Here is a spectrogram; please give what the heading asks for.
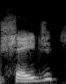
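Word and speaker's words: שד: em nome de El Shadai o todo-poderoso ah na verdade a palavra a palavra Hebraica shad sh a d alguns pronunciam Shade shad significa seio como o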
